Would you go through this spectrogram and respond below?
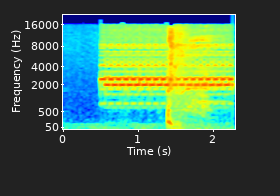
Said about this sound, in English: Let me get some phones ringing. Yeah, where's our ringing? We used to have a whole ringing medley. Yeah, I don't know. Let me see if I can find some ringing phones here. Hold on a second.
